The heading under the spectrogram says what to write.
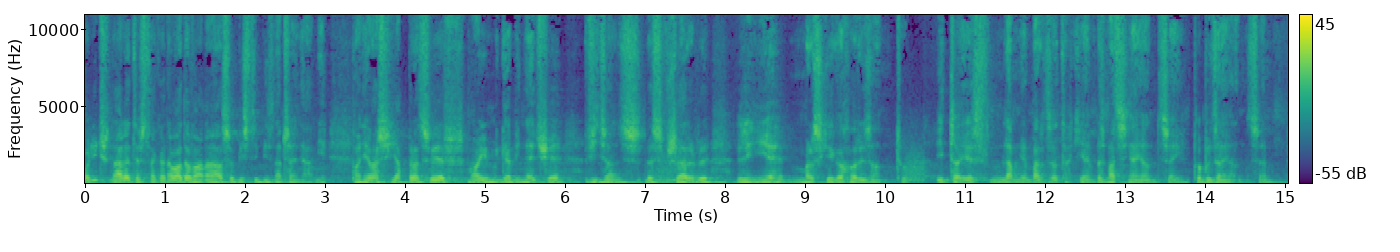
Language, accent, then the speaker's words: Polish; Gdańsk, Pomeranian Voivodeship, Poland; taką część Gdańska, która cudem uniknęła zniszczeń wojennych. I w związku z tym ja mogłem w dzieciństwie i we wczesnej młodości poznać uroki miasta secesyjnego.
